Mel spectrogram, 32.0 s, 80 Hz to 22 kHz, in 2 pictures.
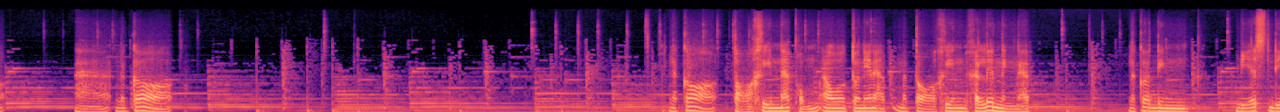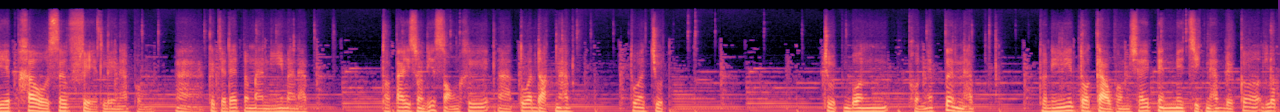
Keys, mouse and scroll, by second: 0.5 middle click, 1.2 middle click, 2.2 middle click, 4.0-6.6 drag, 6.9 scroll up 1, 7.4-9.3 scroll up 5, 10.0 scroll up 1, 10.9-13.2 drag, 13.7 middle click, 15.3-17.2 drag, 17.6-18.0 scroll up 2, 18.3-19.4 scroll up 4, 19.4 middle click, 19.9 scroll up 1, 20.8 scroll up 1, 21.6 right click, 22.0 a, 23.2 middle click, 23.6 middle click, 24.6 right click, 24.9 click, 25.8 scroll down 1, 26.0 middle click, 27.5 middle drag, 28.1 shift+middle drag, 28.7 middle click, 29.5 middle click, 30.5 drag, 31.8 Delete.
